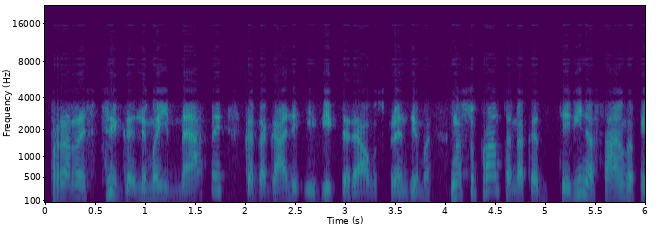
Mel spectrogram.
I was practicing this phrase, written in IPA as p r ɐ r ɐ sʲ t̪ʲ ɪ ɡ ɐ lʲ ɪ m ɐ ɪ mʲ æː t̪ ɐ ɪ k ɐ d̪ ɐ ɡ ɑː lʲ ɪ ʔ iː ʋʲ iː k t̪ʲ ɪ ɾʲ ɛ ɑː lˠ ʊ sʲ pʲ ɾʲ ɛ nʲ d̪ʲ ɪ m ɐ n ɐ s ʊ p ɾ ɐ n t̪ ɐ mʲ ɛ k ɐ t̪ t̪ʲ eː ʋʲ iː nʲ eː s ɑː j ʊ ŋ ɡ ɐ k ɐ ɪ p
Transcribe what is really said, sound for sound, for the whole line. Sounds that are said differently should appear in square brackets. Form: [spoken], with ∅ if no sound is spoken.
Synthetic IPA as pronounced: p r ɐ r ɐ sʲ t̪ʲ ɪ ɡ ɐ lʲ ɪ m ɐ ɪ mʲ æː t̪ ɐ ɪ k ɐ d̪ ɐ ɡ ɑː lʲ ɪ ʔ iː ʋʲ iː k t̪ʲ ɪ ɾʲ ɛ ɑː lˠ ʊ sʲ pʲ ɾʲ ɛ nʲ d̪ʲ ɪ m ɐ n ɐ s ʊ p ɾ ɐ n t̪ ɐ mʲ ɛ k ɐ t̪ t̪ʲ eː ʋʲ iː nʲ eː s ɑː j ʊ ŋ ɡ ɐ k ɐ ɪ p

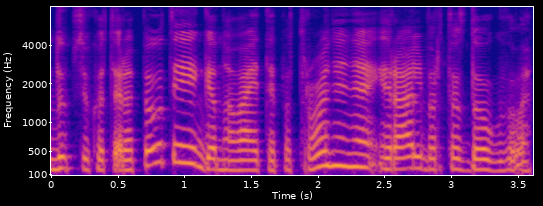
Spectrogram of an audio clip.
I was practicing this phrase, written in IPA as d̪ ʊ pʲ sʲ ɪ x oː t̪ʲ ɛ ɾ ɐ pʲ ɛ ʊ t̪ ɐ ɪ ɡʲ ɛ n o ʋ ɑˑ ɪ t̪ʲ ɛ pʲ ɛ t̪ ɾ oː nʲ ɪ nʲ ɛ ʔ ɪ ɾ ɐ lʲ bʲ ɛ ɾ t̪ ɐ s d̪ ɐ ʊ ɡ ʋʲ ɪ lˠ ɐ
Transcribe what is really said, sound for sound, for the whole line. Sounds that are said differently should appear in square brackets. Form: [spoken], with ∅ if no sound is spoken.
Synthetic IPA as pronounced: d̪ ʊ pʲ sʲ ɪ x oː t̪ʲ ɛ ɾ ɐ pʲ ɛ ʊ t̪ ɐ ɪ ɡʲ ɛ n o ʋ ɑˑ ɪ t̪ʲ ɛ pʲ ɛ t̪ ɾ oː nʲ ɪ nʲ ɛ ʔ ɪ ɾ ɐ lʲ bʲ ɛ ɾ t̪ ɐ s d̪ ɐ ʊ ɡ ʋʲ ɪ lˠ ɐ

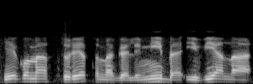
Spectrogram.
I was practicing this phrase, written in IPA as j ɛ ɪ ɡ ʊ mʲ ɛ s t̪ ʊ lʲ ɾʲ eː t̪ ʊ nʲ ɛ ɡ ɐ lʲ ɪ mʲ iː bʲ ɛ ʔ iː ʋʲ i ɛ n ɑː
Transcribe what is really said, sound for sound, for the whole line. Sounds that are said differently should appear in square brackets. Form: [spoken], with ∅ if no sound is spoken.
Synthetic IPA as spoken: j ɛ ɪ ɡ ʊ mʲ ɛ s t̪ ʊ [∅] ɾʲ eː t̪ ʊ [mʲ] ɛ ɡ ɐ lʲ ɪ mʲ iː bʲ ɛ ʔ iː ʋʲ i ɛ n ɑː

